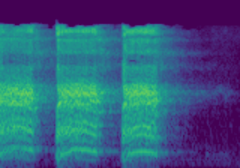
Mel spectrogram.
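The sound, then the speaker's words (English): Three loud, raspy quacks from a duck call, evenly spaced in a steady three-note cadence, clear with no talking, the last note trailing off. “Cadence in a duck call, a good one that I was taught from a young age is the song Three Blind Mice.”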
